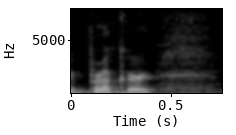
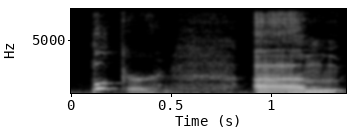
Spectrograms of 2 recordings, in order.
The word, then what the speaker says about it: Booker: name wrong because I always get say Cory Brooker but it's Booker and he he got one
